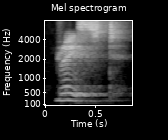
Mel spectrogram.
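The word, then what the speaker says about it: wrist: अब हम silent W के वर्ड्स देखते हैं। राइट, राइट, लिखना। रिस्ट, कलाई। रैप, लिपटा हुआ। रॉन्ग, गलत। इन सब लेटर्स में आप देखें, वर्ड्स में आप देखें कि जो डब्ल्यू का लेटर है वो साइलेंट है।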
